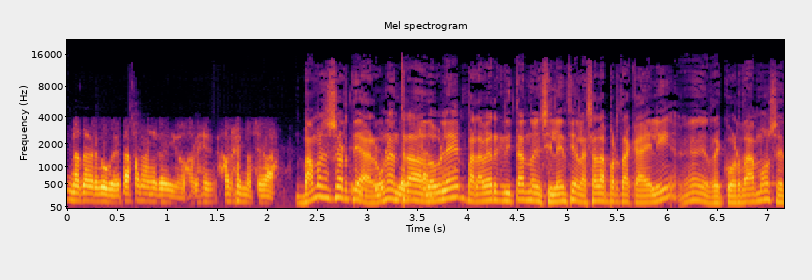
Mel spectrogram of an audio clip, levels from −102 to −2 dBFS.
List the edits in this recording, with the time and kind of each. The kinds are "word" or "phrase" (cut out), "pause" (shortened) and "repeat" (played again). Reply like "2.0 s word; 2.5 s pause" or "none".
none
